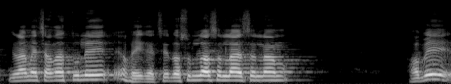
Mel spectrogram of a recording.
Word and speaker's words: রাসূলুল্লাহ: কিন্তু যখন আরবি উচ্চারণটা করবেন, আরবি যখন ইবারত পড়বেন, তখন রসুলুল্লাহ বললে হবে না, তখন বলতে হবে রাসূলুল্লাহ।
